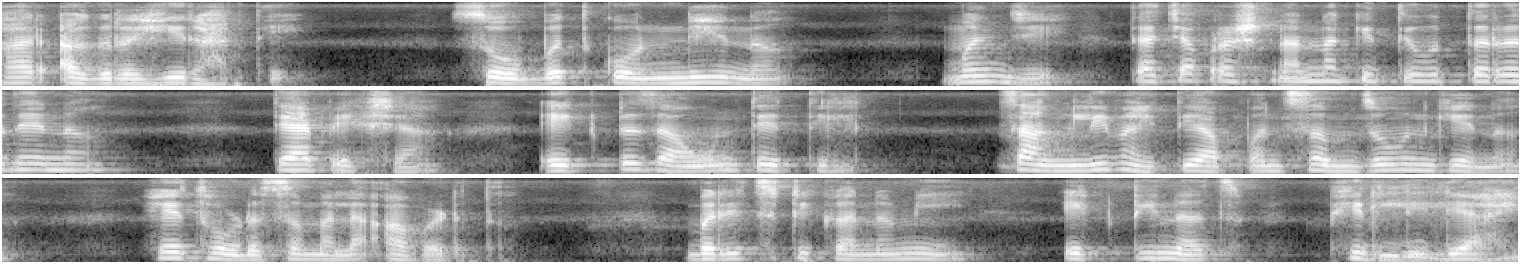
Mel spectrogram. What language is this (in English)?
Marathi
